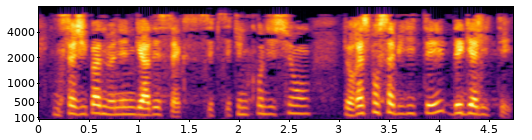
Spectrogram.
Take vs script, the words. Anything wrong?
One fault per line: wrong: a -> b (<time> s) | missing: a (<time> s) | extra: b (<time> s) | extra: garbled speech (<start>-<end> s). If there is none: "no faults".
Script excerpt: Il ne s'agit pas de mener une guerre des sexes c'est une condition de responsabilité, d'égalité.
extra: c'est (1.8 s)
